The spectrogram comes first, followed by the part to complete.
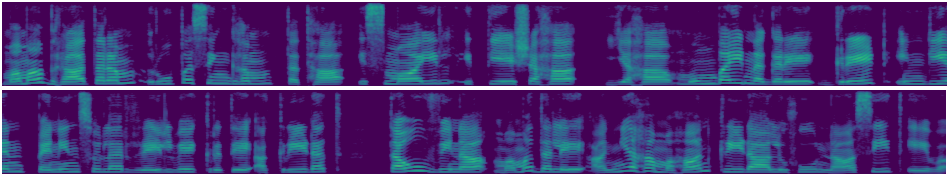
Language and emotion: Sanskrit, neutral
